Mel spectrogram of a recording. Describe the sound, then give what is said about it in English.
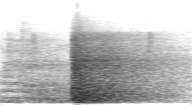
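A single sharp gunshot cracks out suddenly and loudly, followed by a long echoing decay that fades over a second, with a low murmur of background noise before it. “Gunshots must be murder.”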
